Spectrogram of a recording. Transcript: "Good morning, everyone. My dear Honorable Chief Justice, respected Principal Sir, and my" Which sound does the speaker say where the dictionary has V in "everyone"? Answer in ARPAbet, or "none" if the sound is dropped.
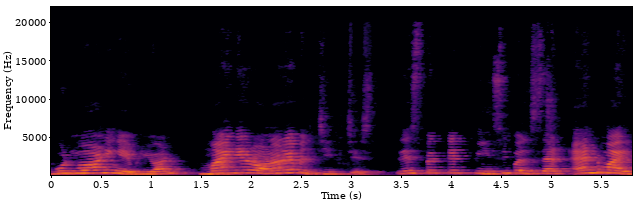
B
